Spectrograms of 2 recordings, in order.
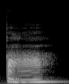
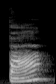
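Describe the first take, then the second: First: The syllable is said with the third tone. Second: The syllable is said with the second tone. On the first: "Troisième ton" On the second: "Deuxième ton"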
